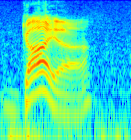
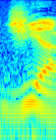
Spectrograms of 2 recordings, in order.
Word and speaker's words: Gaia: titans and said that gaia is not how you pronounce pronounce the titan's name and she hates it when people pronounce it that way she said it's pronounced um like gia or something like that so yeah it kind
